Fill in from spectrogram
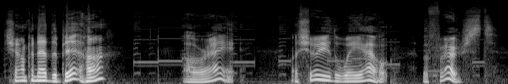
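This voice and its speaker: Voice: very animated, a little slow. A grating, swooping little evil flower. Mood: sly. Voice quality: high-pitched, grating. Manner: folksy, chirpy, mock-friendly. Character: small talking flower, falsely cheerful, sinister underneath. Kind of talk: animated fan fiction character acting. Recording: music behind the voice.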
